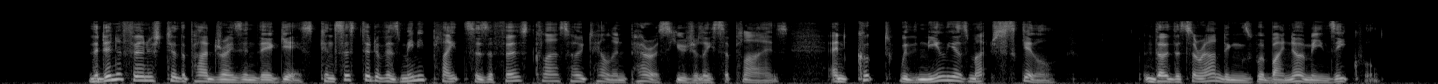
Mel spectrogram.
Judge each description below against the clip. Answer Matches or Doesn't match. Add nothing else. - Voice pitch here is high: Doesn't match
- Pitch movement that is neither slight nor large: Doesn't match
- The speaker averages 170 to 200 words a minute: Doesn't match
